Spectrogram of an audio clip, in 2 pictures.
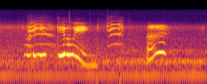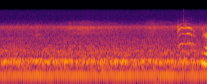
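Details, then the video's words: Loud hungry cat demanding food, giving several drawn-out meows that rise then drop steeply, one long descending wail, then a pause before two more short meows, with a steady electrical hum behind. "The Food Now Meow"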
